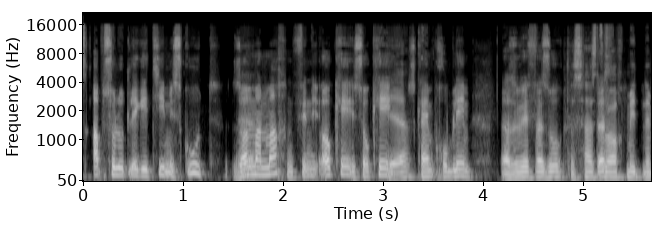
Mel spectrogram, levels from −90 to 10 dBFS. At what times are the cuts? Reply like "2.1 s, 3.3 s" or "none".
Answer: 4.1 s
